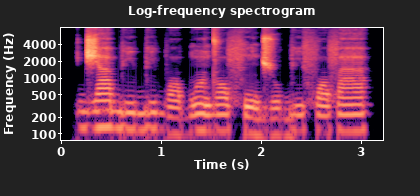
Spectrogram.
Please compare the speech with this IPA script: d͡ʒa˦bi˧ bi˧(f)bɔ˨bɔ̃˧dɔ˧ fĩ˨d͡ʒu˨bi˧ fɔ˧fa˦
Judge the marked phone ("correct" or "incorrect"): incorrect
